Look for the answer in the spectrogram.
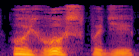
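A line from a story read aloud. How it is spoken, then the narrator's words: Moaned. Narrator (Russian): простонала Ольга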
